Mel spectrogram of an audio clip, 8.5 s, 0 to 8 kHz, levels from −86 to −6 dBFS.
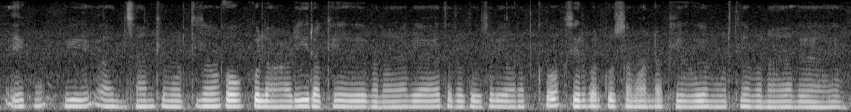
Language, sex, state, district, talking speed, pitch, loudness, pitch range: Hindi, male, Chhattisgarh, Bastar, 185 wpm, 155 Hz, -23 LUFS, 150-165 Hz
